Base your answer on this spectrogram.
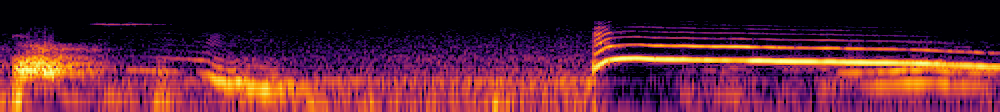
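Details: Two male Basset Hounds vocalise: a short yelp, then a long, steady, mournful howl that slowly sinks in pitch.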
